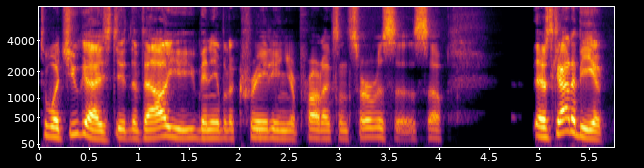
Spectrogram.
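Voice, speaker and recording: A man's voice: mid-range voice, brisk, creaky, fairly bright tone. A man hosting an interview at a trade show, talking animatedly and often repeating words as he starts a thought. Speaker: podcast host. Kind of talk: conversational interview.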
